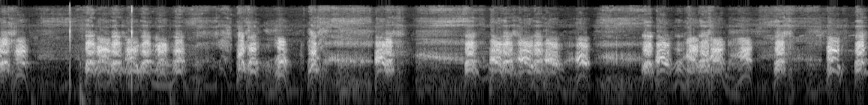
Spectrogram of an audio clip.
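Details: Dog running and barking at a stranger in Pakistan: loud, harsh barks in rapid bursts of three to six, repeated throughout with short pauses between bursts.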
